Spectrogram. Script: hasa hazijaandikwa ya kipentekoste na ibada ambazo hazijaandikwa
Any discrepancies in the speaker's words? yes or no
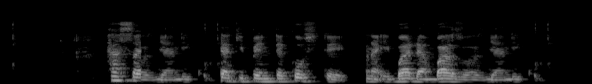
no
